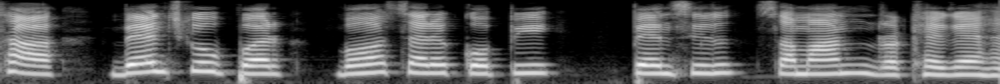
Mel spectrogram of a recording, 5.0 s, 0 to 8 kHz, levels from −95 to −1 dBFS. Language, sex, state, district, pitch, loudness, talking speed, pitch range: Hindi, female, Jharkhand, Palamu, 265 Hz, -14 LUFS, 145 wpm, 250-275 Hz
